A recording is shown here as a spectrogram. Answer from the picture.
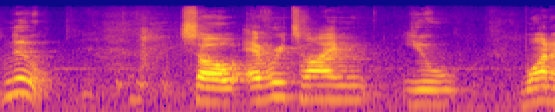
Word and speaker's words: GNU: countless word plays because according to the dictionary the g is silent and the word is pronounced new so every time you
